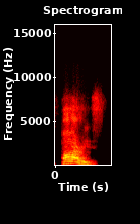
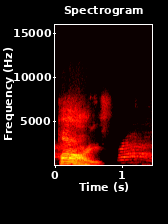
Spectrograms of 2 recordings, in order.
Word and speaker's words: Paris: París en inglés es Paris. Se escribe lo mismo, pero la pronunciación cambia el acento, ¿no verdad? No es en la I, sino más bien en la PA inicial, el acento en inglés.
